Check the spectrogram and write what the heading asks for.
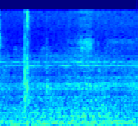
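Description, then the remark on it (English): A steady, heavy low rumble of giant Aeromexico jets taking off and landing at the airport in La Paz, Baja California, Mexico, on a windy tarmac; a continuous engine roar with a brief hiss near the start, no voices. “surrounded by giant Aeromexico jets taking off and landing”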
